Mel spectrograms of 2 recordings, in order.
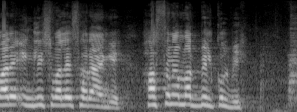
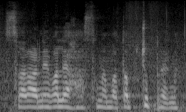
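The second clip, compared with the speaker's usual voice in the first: much softer, hushed order to stay quiet; hushed warning; 5 semitones lower, 11 dB quieter than usual. Acted. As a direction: hush them as the teacher nears. Teacher about to arrive, hushing.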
